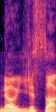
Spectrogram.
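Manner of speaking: ordinary delivery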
